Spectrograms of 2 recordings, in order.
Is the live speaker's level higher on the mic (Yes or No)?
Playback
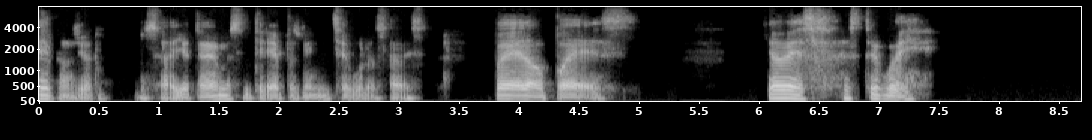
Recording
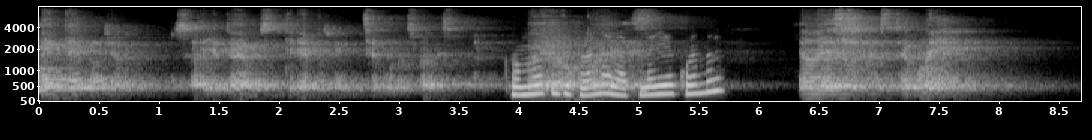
Yes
